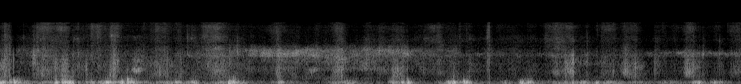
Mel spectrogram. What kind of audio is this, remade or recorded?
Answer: remade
